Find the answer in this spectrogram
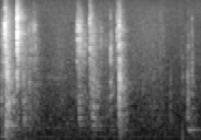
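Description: Plastic vacuum-cleaner wand and hose being picked up and handled: a few light knocks and clicks.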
